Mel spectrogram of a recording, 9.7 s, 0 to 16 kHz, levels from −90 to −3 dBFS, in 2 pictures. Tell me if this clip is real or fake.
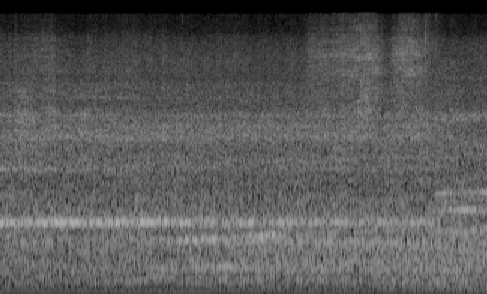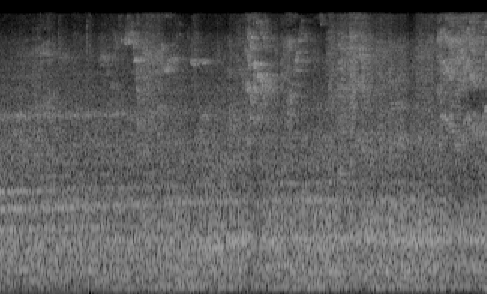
real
